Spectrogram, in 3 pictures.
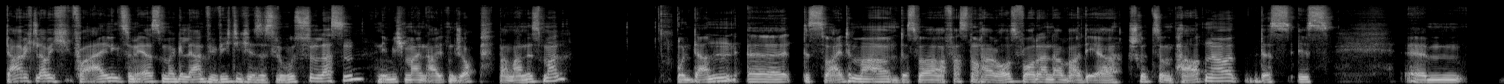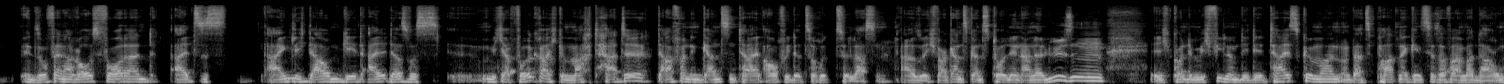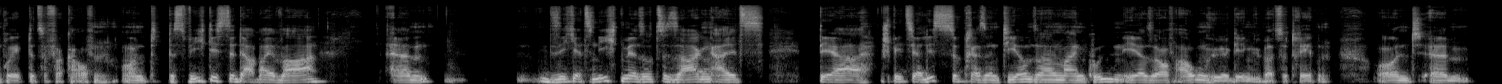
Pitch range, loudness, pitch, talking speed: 105-130 Hz, -23 LUFS, 120 Hz, 155 wpm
